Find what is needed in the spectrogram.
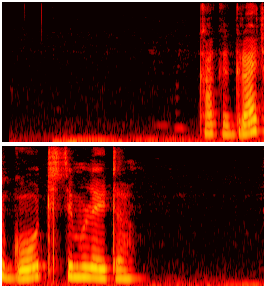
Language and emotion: Russian, neutral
